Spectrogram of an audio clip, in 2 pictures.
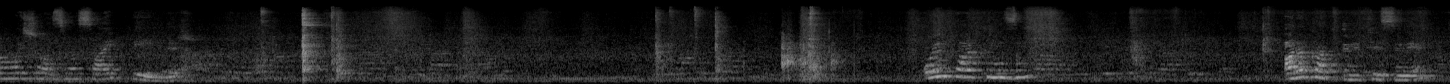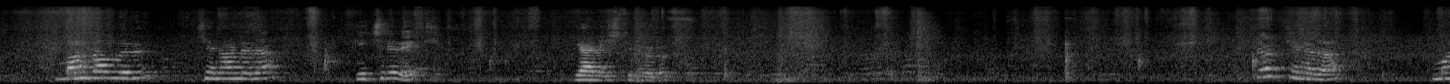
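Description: A woman speaks calmly and explains close by.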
